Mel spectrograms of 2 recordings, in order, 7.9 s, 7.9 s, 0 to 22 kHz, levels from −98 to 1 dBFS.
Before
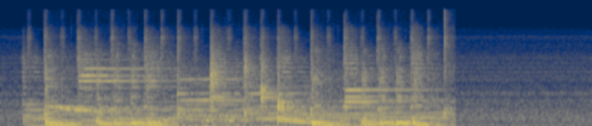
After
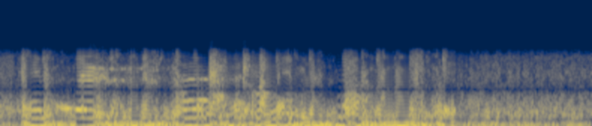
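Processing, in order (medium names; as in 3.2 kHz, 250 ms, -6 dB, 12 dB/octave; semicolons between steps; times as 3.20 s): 4.31–4.80 s: tilt EQ -2 dB/octave; filtered feedback delay 558 ms, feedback 72%, low-pass 1 kHz, level -23 dB; LPC vocoder at 8 kHz pitch kept; low-pass 1.5 kHz 12 dB/octave; static phaser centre 490 Hz, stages 4; compression 4:1, threshold -33 dBFS, peak gain reduction 15.5 dB; reverb removal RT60 1.1 s; loudness maximiser +31.5 dB; trim -7.5 dB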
